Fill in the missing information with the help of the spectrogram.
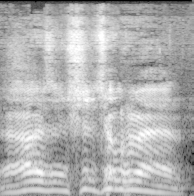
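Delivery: loud, slow growling caricature; Russell Crowe. Acted. Co-host showing how the actor talks, loud growly impression. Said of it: "that's how Russell Crowe talks".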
